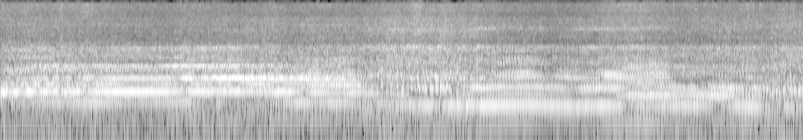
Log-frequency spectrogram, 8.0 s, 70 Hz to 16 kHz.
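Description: Suzuki GSX-R600 K8's inline four-cylinder engine running steadily under way, its pitch easing down a little around the middle, with wind rushing past the microphone.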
